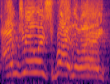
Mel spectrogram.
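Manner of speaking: very high, loud mocking outburst; mocking shout. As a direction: blurt it out in a mock shriek. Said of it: "They just randomly throw it".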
